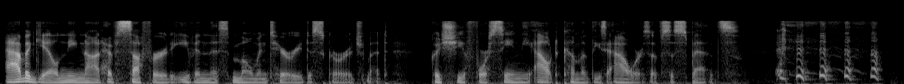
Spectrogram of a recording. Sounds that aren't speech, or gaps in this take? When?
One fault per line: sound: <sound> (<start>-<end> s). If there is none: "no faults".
sound: laugh (7.7-8.9 s)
